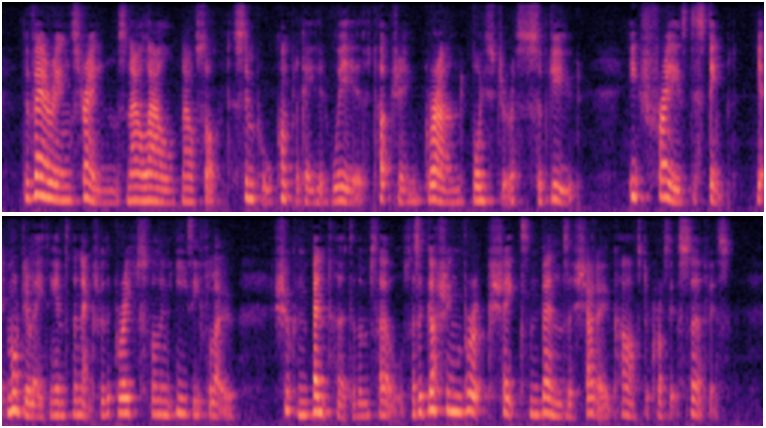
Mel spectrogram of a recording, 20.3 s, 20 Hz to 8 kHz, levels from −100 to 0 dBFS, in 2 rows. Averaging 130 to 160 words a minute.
Yes: average, 140 wpm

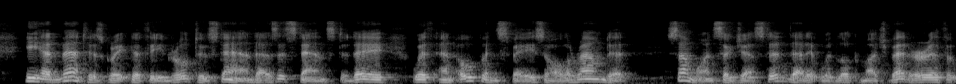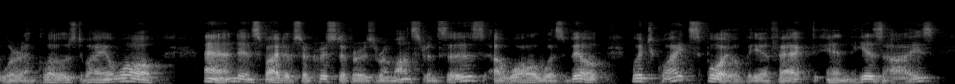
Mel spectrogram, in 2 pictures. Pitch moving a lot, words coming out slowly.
No: wide, 7.4 semitones; average, 170 wpm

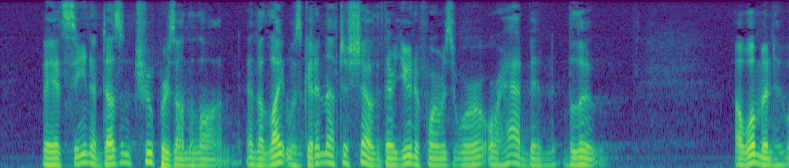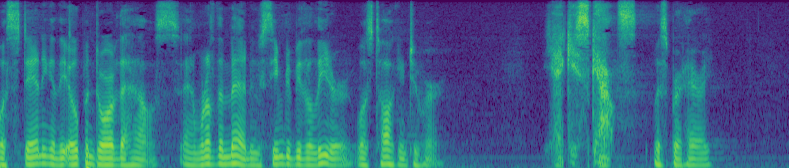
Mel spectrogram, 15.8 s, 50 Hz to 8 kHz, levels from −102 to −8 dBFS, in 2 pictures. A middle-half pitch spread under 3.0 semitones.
Yes: narrow, 2.5 semitones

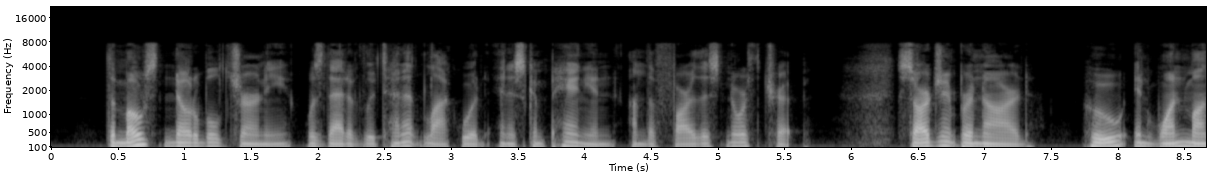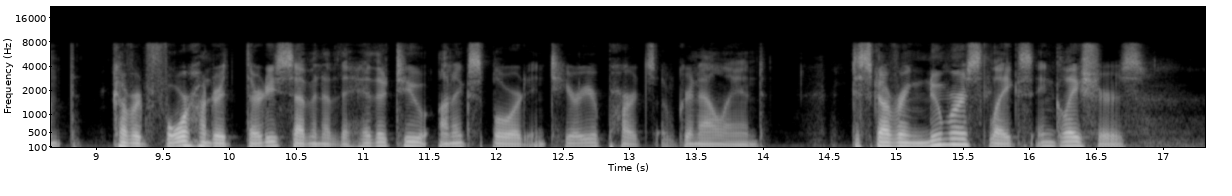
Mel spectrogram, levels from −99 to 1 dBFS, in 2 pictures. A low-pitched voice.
Yes: very low, 95 Hz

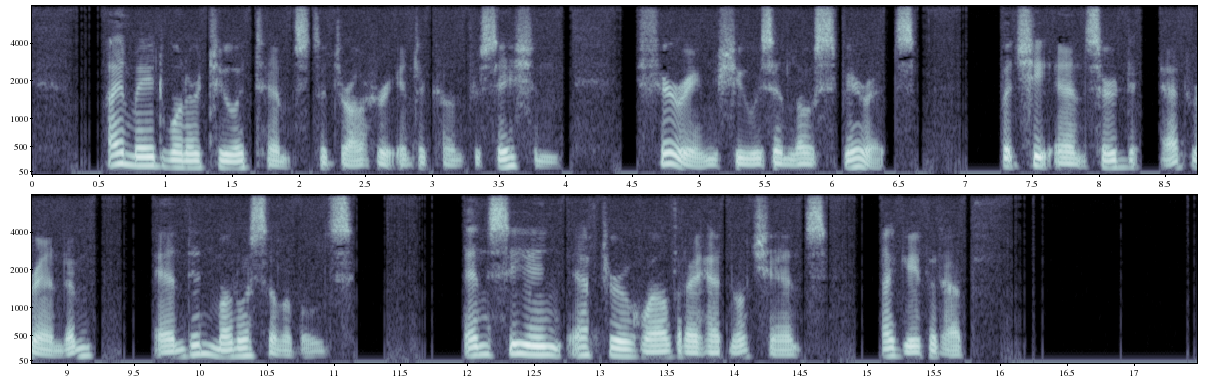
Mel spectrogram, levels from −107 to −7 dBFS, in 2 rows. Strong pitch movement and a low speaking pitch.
Yes: wide, 7.1 semitones; low, 110 Hz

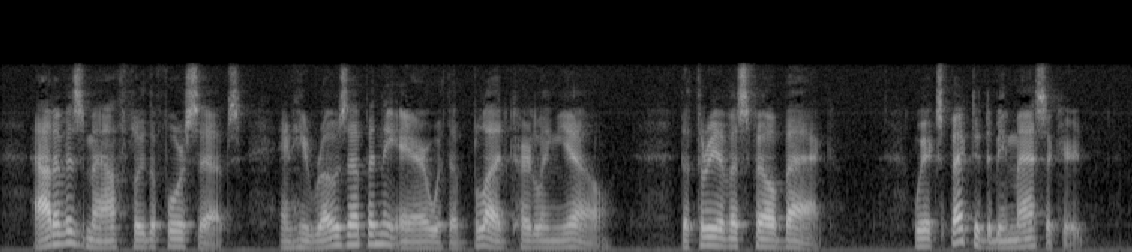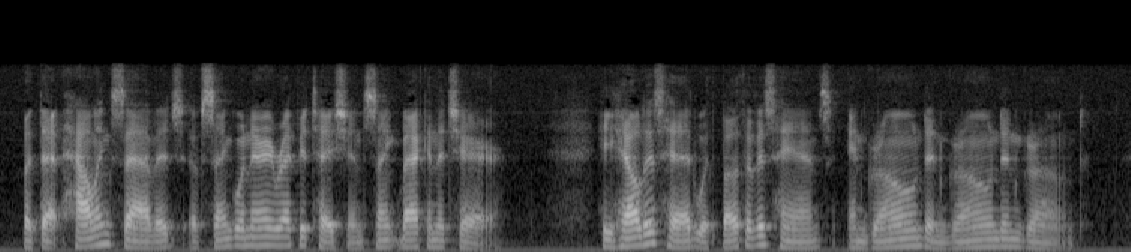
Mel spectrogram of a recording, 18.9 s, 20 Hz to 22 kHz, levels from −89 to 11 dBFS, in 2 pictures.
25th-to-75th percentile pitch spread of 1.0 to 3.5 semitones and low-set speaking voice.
No: average, 4.1 semitones; low, 110 Hz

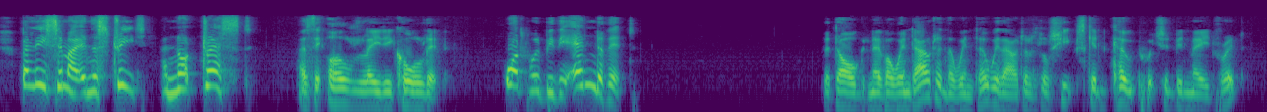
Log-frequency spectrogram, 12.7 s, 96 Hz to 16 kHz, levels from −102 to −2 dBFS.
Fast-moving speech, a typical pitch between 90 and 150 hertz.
Yes: fast, 210 wpm; medium, 140 Hz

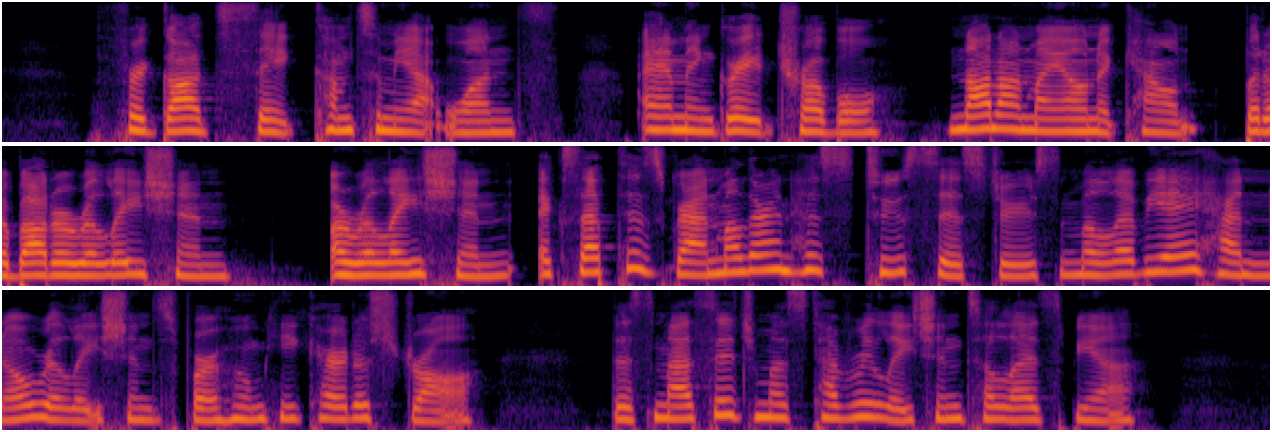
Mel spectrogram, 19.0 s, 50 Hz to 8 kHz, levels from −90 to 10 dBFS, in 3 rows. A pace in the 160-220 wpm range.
No: average, 150 wpm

